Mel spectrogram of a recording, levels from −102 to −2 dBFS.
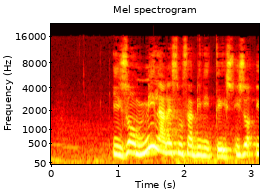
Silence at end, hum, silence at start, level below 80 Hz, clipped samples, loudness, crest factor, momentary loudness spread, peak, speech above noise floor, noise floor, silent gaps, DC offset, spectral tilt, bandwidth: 0 s; none; 0.1 s; -38 dBFS; under 0.1%; -10 LUFS; 12 dB; 6 LU; 0 dBFS; 28 dB; -38 dBFS; none; under 0.1%; -5 dB/octave; 16 kHz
